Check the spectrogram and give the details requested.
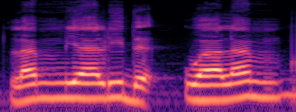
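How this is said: There is a pause after the d of yalid. The speaker calls it wrong. "nggak boleh"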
